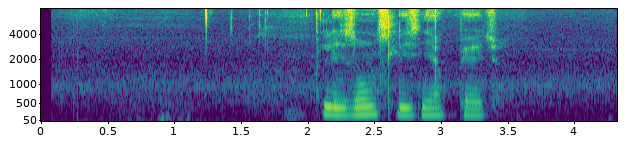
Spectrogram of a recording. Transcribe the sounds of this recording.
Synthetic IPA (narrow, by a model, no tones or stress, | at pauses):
lʲizunslʲizʲnʲak̚pʲatʲ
